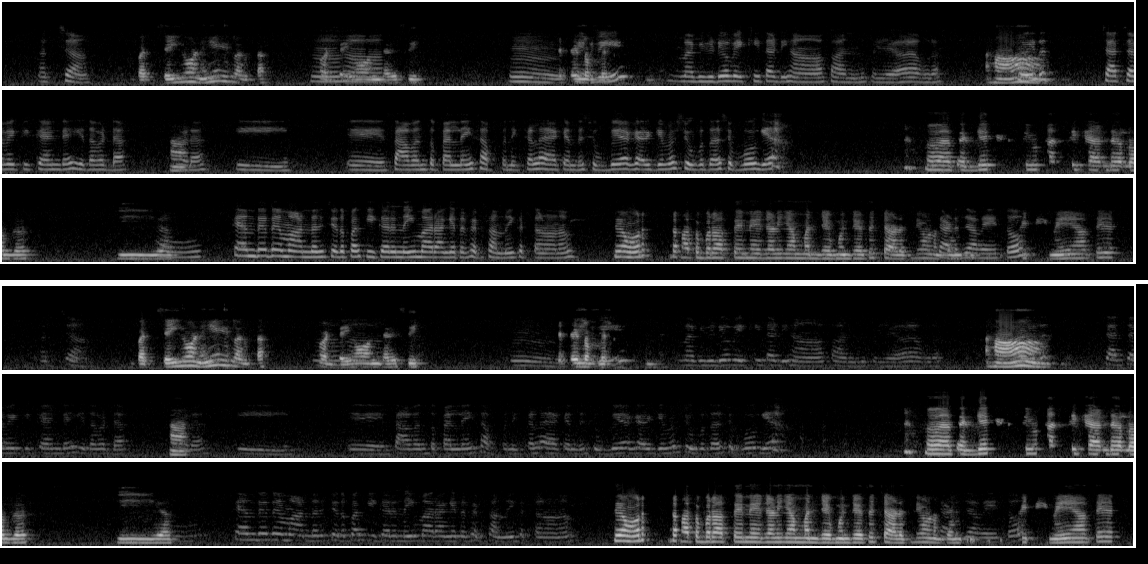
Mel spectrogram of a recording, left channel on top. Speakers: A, on the left (about 30°); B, on the right (about 70°).
A: ਅੱਛਾ।
B: ਬੱਚੇ ਹੀ ਹੋਣੇ ਇਹ ਲੱਗਦਾ
A: ਹਾਂ
B: ਵੱਡੇ
A: ਹਾਂ
B: ਹੋਣ ਗਏ ਸੀ।
A: ਹੂੰ, ਫਿਰ
B: ਲੰਬੇ
A: ਵੀ
B: ਲੰਬੇ।
A: ਮੈਂ ਵੀਡੀਓ ਵੇਖੀ ਤੁਹਾਡੀ ਹਾਂ ਫਨ ਫਿਲਿਆ ਹੋਯਾ ਪੂਰਾ।
B: ਹਾਂ।
A: ਔਈ ਇਹਦਾ ਚਾਚਾ ਵੇਖ ਕਹਿਡਿਆ ਸੀ ਇਹਦਾ ਵੱਡਾ
B: ਹਾਂ
A: ਬੜਾ ਕੀ ਇਹ ਸਾਵਨ ਤੋਂ ਪਹਿਲਾਂ ਹੀ ਸੱਪ ਨਿਕਲ ਆਇਆ, ਕਹਿੰਦਾ ਸ਼ੁਭਿਆ ਕਰਕੇ ਮੈਂ ਸ਼ੁੱਭ ਦਾ ਸ਼ੁੱਭ ਹੋ ਗਿਆ।
B: ਮੈਂ ਤੇ ਅੱਗੇ ਕਹਿਣ ਡ <unintelligible> ਠੀਕ
A: ਹਾਂ
B: ਆ।
A: ਕਹਿੰਦੇ ਤੇ ਮਾਰਨਾ ਨੀ ਚਾਹਿਦਾ, ਪਰ ਕੀ ਕਰ ਨਹੀਂ ਮਾਰਾਂਗੇ ਤੇ ਫਿਰ ਸਾਨੂੰ ਹੀ ਕੱਟਣ ਆਣਾ।
B: ਤੇ ਹੋਰ ਰਾਤ-ਬਰਾਤੇ ਤੀਨੇ ਜਾਣੀਆਂ ਮੰਜੇ-ਮੁਜੇ ਤੇ ਚੜ੍ਹਦੇ ਹੋਣ ਤੇ
A: ਚੜ ਜਾਵੇ ਤੋ
B: ਕਿਵੇ ਆ ਤੇ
